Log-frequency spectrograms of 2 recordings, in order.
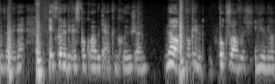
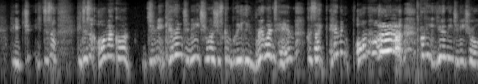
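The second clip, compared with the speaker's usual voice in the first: high, loud distressed gush; overwhelmed, voice shooting up; emotional outburst; 8 semitones higher, 8 dB louder than usual. Real, not acted. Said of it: "emotional outburst".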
